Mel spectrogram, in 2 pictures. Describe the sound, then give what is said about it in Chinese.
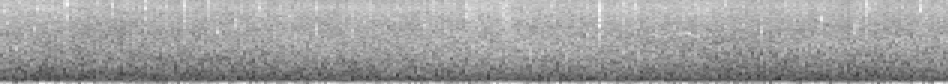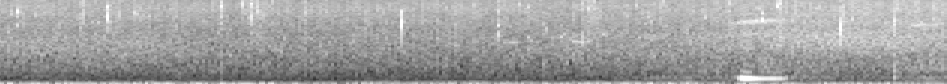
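Steady rain falls in a soft, continuous hiss, with scattered drops ticking and one brief low thud near the end; no one speaks. “不过又开始下雨的话也是没有办法呢”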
